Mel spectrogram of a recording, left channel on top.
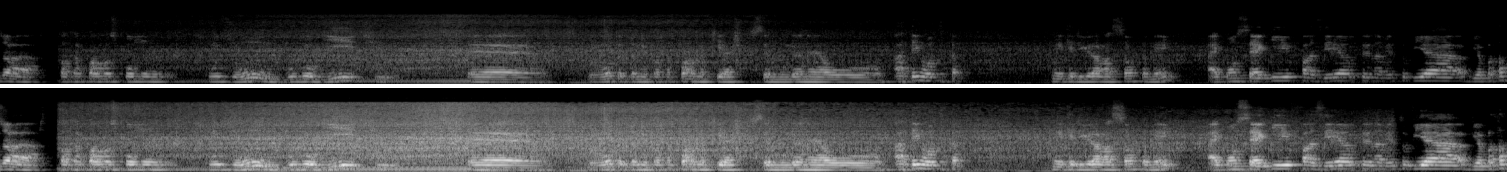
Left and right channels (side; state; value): left; quieter; 15.9 dB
